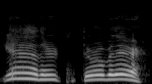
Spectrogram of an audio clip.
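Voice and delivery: put-on high, loud kid's excuse; eager fib. Kid fibs about his parents.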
